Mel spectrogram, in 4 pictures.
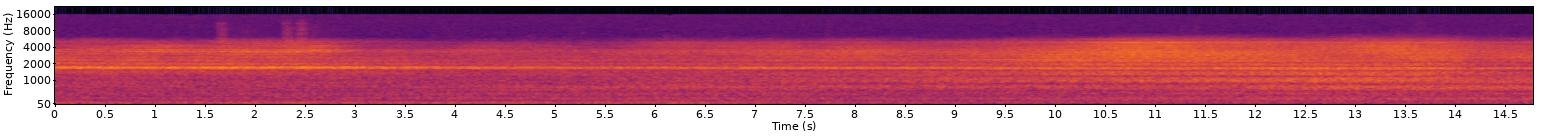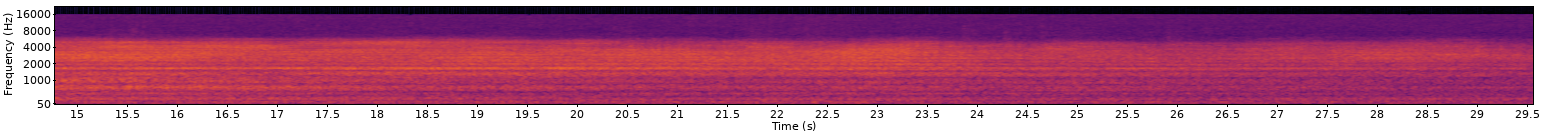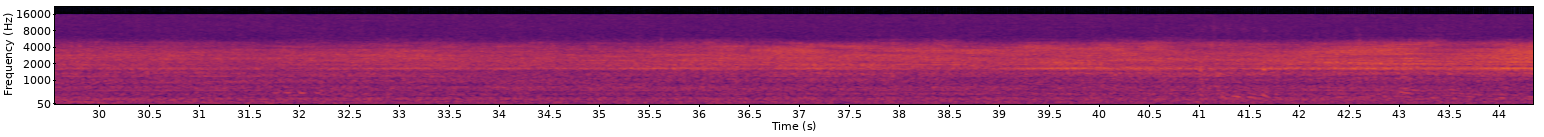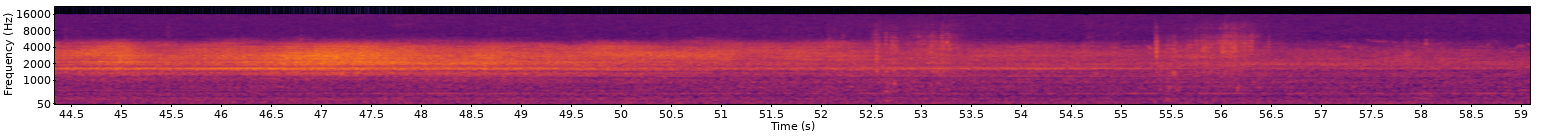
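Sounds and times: distant jet engine whine: 0.0s - 59.0s.

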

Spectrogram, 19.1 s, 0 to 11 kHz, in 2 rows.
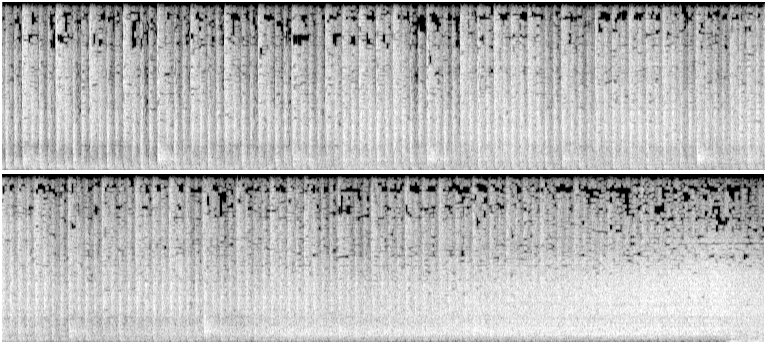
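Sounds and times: rattling percussion loop: 0.0s - 19.0s
noise riser: 13.6s - 19.0s.

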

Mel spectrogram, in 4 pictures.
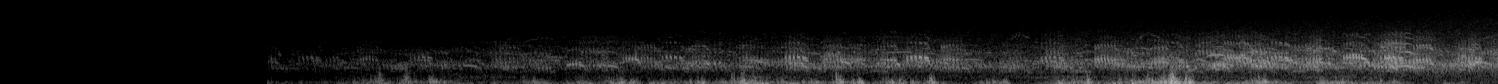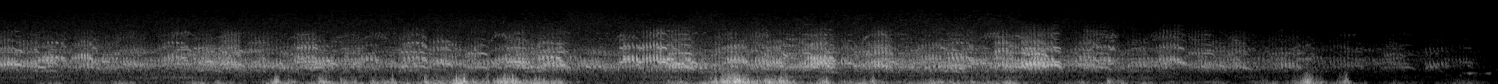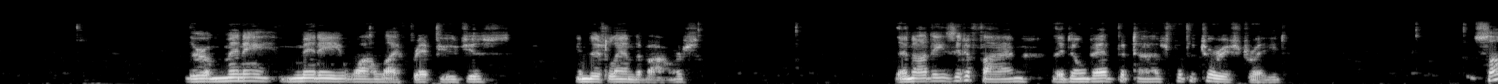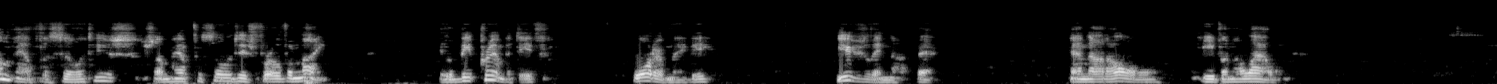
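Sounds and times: sandhill cranes calling: 2.7s - 29.9s.

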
